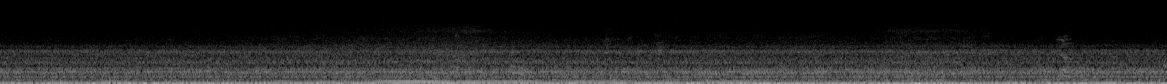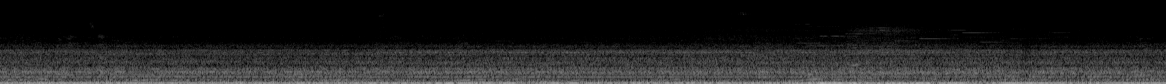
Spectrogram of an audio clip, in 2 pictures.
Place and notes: {"title": "Elétrico, Rua da Padaria, Lisboa, Portugal - ride on tram 28E", "date": "2017-10-26 15:35:00", "description": "Lisbon, old town near Castelo San Jorge, on tram Elétrico 28E (Sony PCM D50, DPA4060)", "latitude": "38.71", "longitude": "-9.13", "altitude": "15", "timezone": "Europe/Lisbon"}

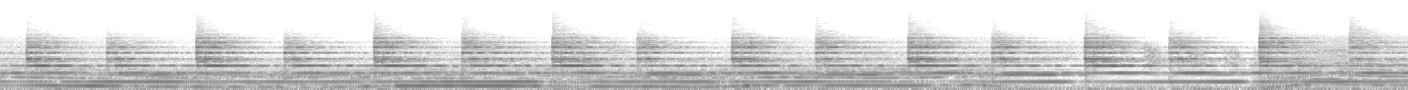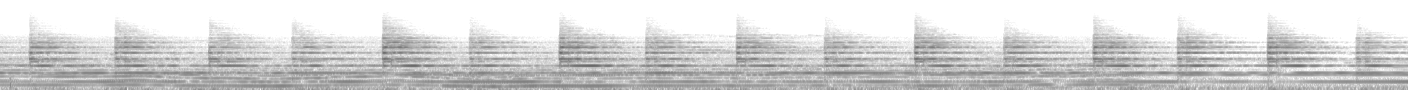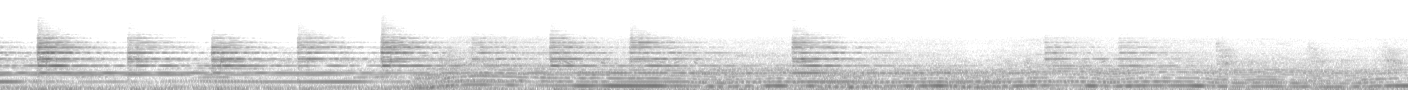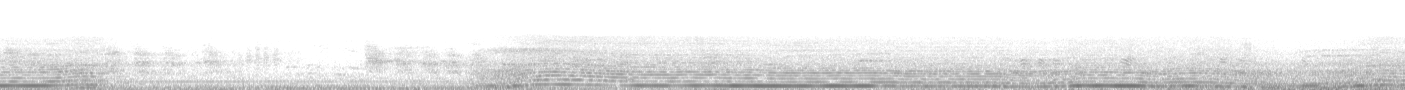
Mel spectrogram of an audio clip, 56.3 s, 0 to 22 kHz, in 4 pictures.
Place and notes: {"title": "merscheid, chuch, bells", "date": "2011-09-17 16:36:00", "description": "At the church in the early evening. The sound of the church bells accompanied by other village sounds like passing by traffic on the main road, a dog barking, a chain saw working on a barn yard across the street and two women having an evening conversation.\nMerscheid, Kirche, Glocken\nBei der Kirche am frühen Abend. Das Geräusch der Kirchenglocken begleitet von anderen Dorfgeräuschen wie das Vorbeifahren von Verkehr auf der Hauptstraße, ein bellender Hund, eine Kettensäge, die auf einem Bauernhof auf der anderen Seite der Straße arbeitet, und zwei Frauen, die eine Abendunterhaltung führen.\nMerscheid, église, cloches\nPrès de l’église, en début de soirée. Le son des cloches de l’église accompagné d’autres bruits du village, tel que le trafic roulant sur la rue principale, un chien qui aboie, une tronçonneuse sur une basse-cour de l’autre côté de la rue et deux femmes dans une conversation du soir.", "latitude": "49.95", "longitude": "6.11", "altitude": "485", "timezone": "Europe/Luxembourg"}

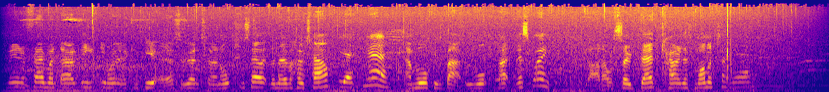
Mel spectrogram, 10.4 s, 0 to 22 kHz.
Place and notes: {"title": "Efford Walk One: Carrying a monitor up Military Road - Carrying a monitor up Military Road", "date": "2010-09-14 07:42:00", "latitude": "50.39", "longitude": "-4.10", "altitude": "53", "timezone": "Europe/London"}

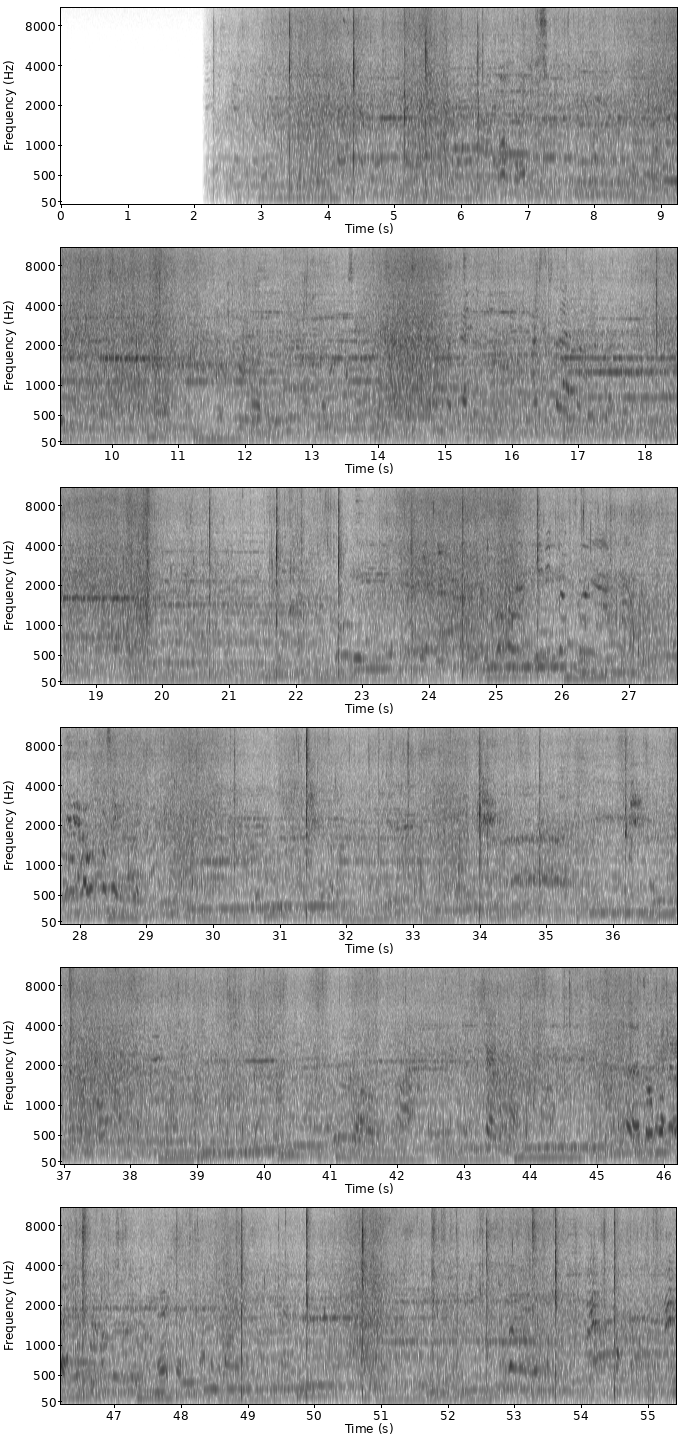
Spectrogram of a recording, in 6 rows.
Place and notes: {"title": "Aliki, Grèce - Aliki", "date": "2012-08-09 13:46:00", "description": "Small port in Parros Island.\nRestaurant, music and people playing racket ball on the beach.", "latitude": "37.00", "longitude": "25.14", "altitude": "4", "timezone": "Europe/Athens"}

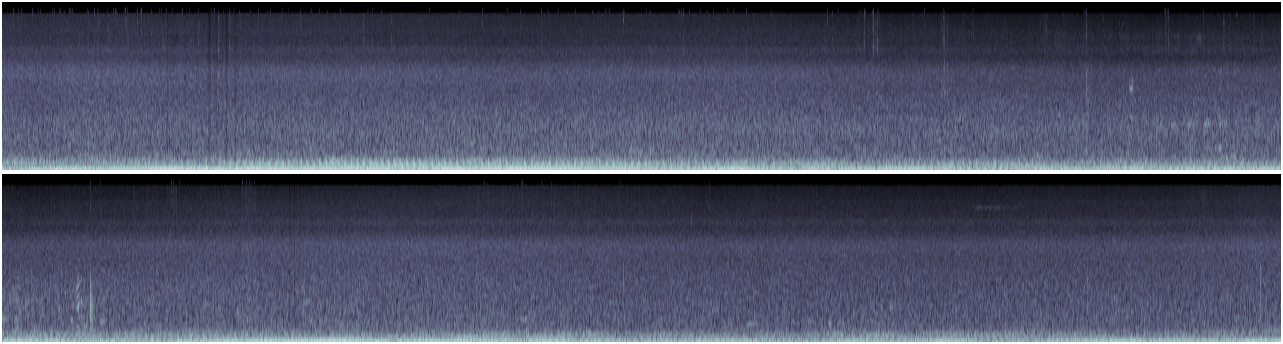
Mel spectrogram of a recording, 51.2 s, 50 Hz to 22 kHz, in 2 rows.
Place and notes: {"title": "Musée dOrsay, Paris, France - (375) Soundwalk through the south side of the Seine", "date": "2018-09-25 17:12:00", "description": "Soundwalk through the south side of the Seine to the Musée d'Orsay.\nrecorded with Soundman OKM + Sony D100\nsound posted by Katarzyna Trzeciak", "latitude": "48.86", "longitude": "2.32", "altitude": "35", "timezone": "Europe/Paris"}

